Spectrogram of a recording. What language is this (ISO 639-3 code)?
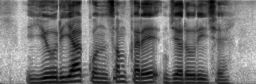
mag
